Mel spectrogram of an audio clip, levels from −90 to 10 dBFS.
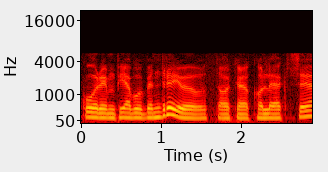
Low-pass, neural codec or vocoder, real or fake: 5.4 kHz; codec, 16 kHz, 1 kbps, X-Codec, WavLM features, trained on Multilingual LibriSpeech; fake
